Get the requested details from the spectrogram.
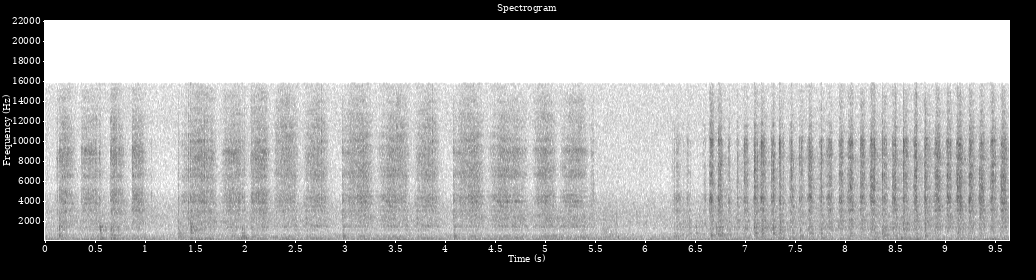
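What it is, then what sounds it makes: Pencil scratching on drawing paper. A graphite pencil tip scratches across a flat white drawing paper sheet, first in hatching strokes and then in a tight zigzag scribble line. Bright, dry rasping strokes come in an uneven rhythm, then turn into a faster, denser run of quick scratchy back-and-forth strokes near the end.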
